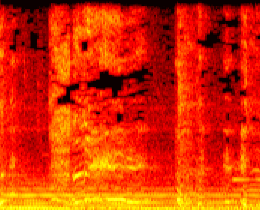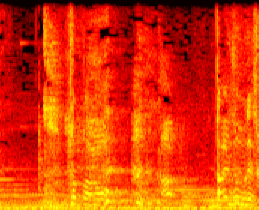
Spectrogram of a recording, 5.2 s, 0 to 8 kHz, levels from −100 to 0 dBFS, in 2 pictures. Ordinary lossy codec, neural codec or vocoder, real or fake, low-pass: none; none; real; none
